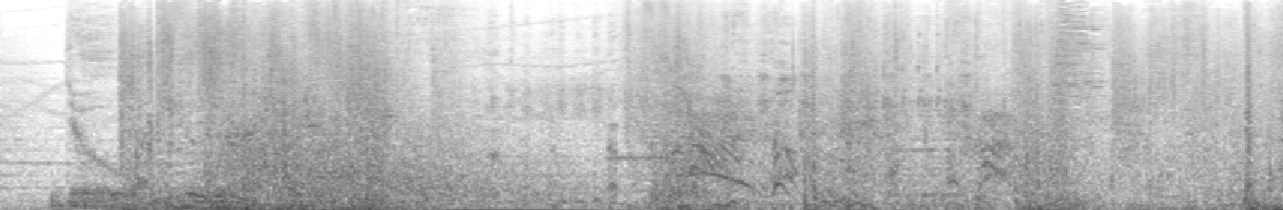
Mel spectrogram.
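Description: Video game battle effects clash, zap and burst rapidly.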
